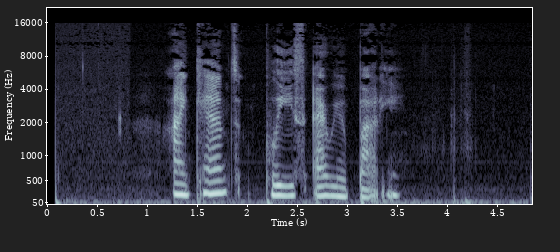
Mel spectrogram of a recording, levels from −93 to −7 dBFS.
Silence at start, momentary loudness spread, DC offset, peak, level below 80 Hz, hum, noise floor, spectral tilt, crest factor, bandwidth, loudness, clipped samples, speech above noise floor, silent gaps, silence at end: 0.1 s; 24 LU; under 0.1%; -8 dBFS; -48 dBFS; none; -51 dBFS; -4.5 dB/octave; 22 dB; 16 kHz; -27 LUFS; under 0.1%; 24 dB; none; 0.2 s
